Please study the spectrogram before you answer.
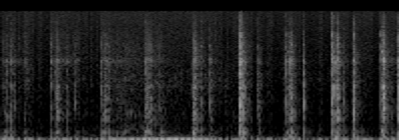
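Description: The side of a hollow, printed cardboard tissue box full of tissues, resting on white fur, is tapped quickly with painted fingernails. It gives a rapid, slightly uneven run of short, dull taps with a low, hollow thump and crisp clicky edges that die away almost at once.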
